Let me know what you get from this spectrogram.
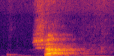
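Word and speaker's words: ש: And it's pronounced Shah.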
